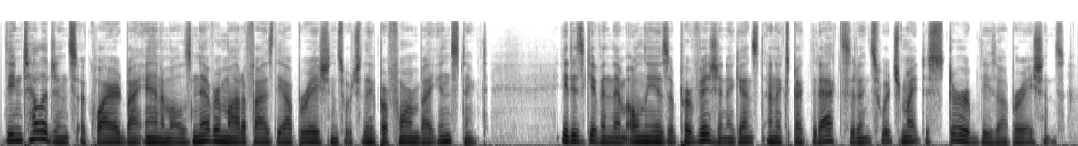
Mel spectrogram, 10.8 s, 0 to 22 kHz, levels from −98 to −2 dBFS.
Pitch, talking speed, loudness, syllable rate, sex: 135 Hz, 165 wpm, -16 LUFS, 6.2 syllables/s, male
